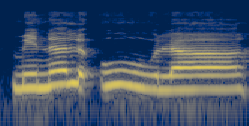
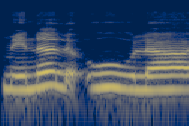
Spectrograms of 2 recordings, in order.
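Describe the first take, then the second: First: الاولا slow and louder, final aa drawn out; long madd at stop. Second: Said in the usual way. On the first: Shown as a demonstration. Teacher recites الاولا with a held ending. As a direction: stretch الاولا. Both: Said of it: "same رہے گا".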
